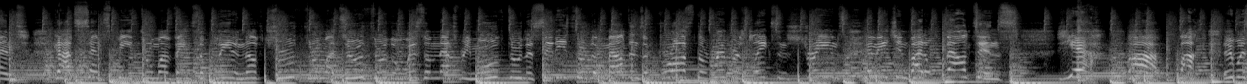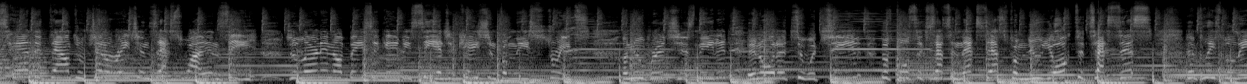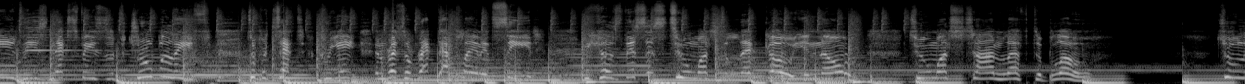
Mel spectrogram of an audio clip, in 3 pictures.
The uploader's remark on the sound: This one was recorded on Whitecap beach the very next morning after Without Girl.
